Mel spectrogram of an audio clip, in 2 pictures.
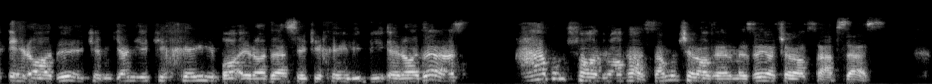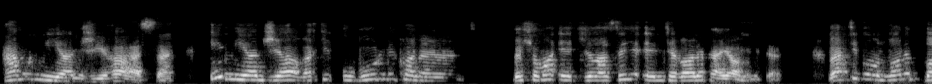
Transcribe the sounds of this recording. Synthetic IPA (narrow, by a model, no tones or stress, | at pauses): e̞ɾɒːd̪e̞cʰe̞miːɟænje̞cʰiːxejliːbɒːʔe̞ɾɒːd̪ææst̪jecʰiːxe̞jliːbiːʔe̞ɾɒːd̪æst̪ | hæmunt͡ʃʰɒːɾːɒːɦæst̪hæmunt͡ʃʰe̞ɾɒːɣeɾme̞zejɒːt͡ʃʰe̞ɾɒːsæ̰bz̥æst̪ | hæmunːijɒnd͡ʒiːɦɒːhæst̪æ̰nd̪̥ | inːijɒːnd͡ʒiːhɒːvæχt̪ʰiːobuːɾmiːkʰo̞nænd̪̥ | be̞ʃo̞mɒːʔe̞d͡ʒɒːze̞je̞ʔent̪ʰe̞ɣɒːlepʰæjɒːmːḭːd̪æ̰n̥ | væχt̪ʰiːbe̞onvɒːne̞b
